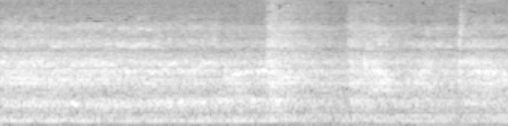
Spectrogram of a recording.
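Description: A car crashes hard into a wall.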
